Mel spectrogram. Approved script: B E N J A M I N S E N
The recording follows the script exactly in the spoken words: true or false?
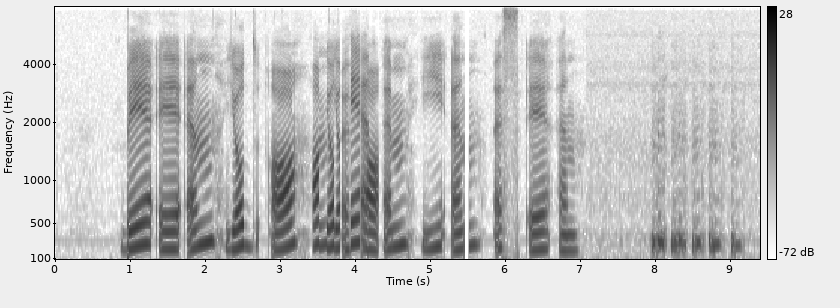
false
